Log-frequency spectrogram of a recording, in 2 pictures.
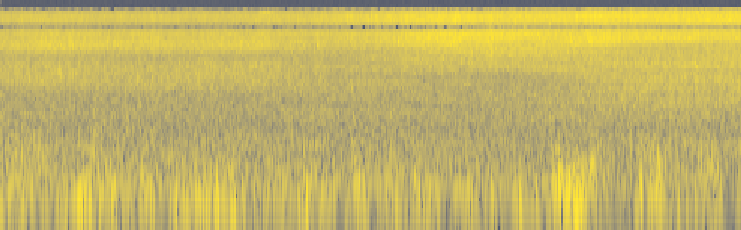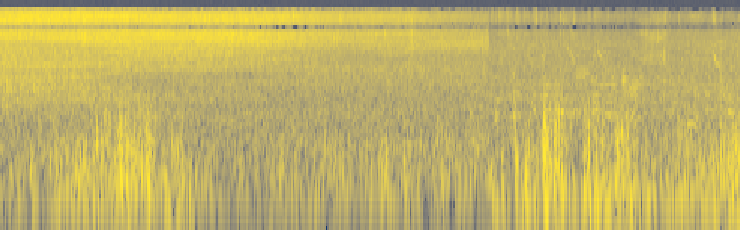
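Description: Wind buffeting the microphone: a low, uneven rumble that swells and fades in gusts, strongest about seven and a half, eleven and a half and seventeen seconds in.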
